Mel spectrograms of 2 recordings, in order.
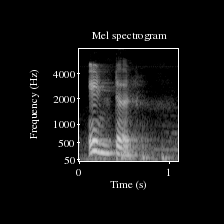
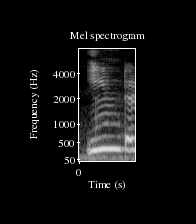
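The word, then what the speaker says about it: enter: एंटर, हम इंटर नहीं कहते, एंटर, ओके, इंटर नहीं कह रहे हैं, एंटर कह रहे हैं, तो स्वर किसका आ रहा है, ए का स्वर आ रहा है।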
